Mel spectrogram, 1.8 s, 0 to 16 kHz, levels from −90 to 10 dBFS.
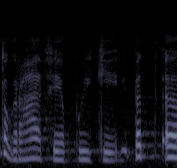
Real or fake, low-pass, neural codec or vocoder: real; 7.2 kHz; none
